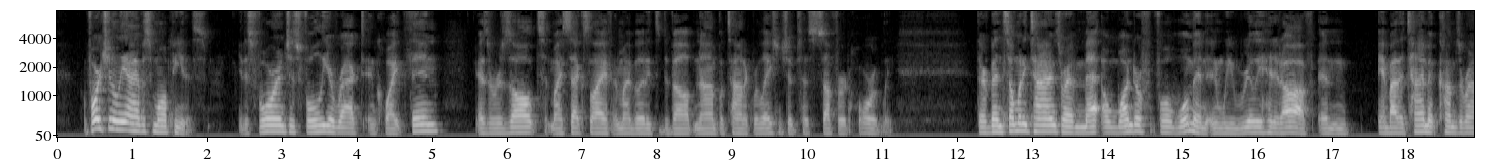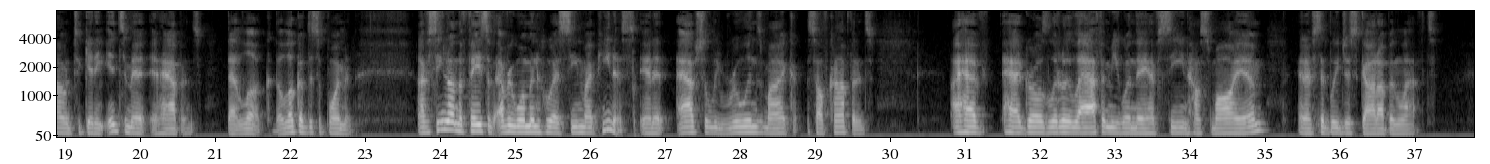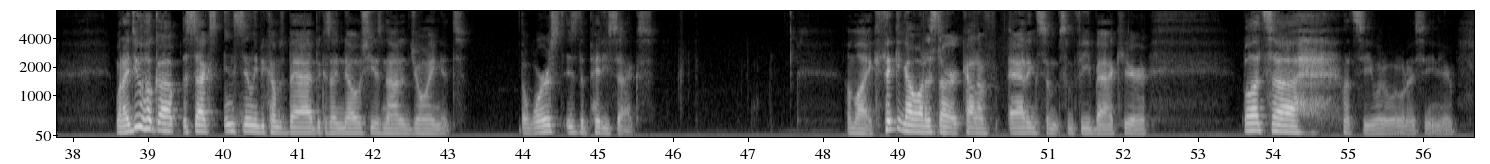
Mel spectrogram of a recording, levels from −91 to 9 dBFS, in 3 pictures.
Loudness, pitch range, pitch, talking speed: -24 LUFS, 110-135 Hz, 120 Hz, 170 wpm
